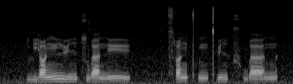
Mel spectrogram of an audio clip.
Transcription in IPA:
l j ɑ˧˥ ŋ n̪ y˧˥ n t͡s w a˨˩ n e˥˩ ɪ̯ | t͡sʰ ɑ˥ ŋ pʰ ʊ˨˩ ŋ t̪ʰ y˥ n ʈ͡ʂʰ w a˨˩˦ n

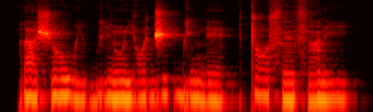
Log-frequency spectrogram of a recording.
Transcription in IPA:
ɾ a˧ ʃ ɔ̃˧ w i˨ b i˧ ɾ ũ˧ j ɔ˧ d͡ʒ i˦ ɡ͡b i˧ n e˧ | t ɔ˧ s ɛ̃˨ s ã˨˦ ɾ i˦˨

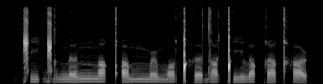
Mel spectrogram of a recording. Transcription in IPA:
ǁ i ɡ͡ǁ ʊ n ə nː ɔ qʼ ʊ mː ə˞ m ɔ ǃʰ ə d ɑ ǃ i l u q i qʰ ə˞

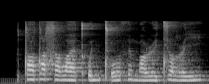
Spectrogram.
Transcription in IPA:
t o dˤ o s ɘ lˠ æ kʼ o nʲ tʼ o θ ɘ m ɑ ɭ ɘ tʲ æ lˠ ɭ i

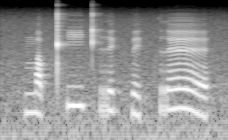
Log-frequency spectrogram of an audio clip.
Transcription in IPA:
m a˨˩ p̚ kʰ iː˥˩ kʰ r e˦˥ k̚ p e˨˩ k̚ p r ɛː˥˩

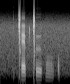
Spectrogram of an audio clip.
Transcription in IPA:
ǀ ɛ p ǀ ɯː p ɔ̤ p

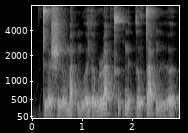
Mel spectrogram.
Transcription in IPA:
t̪ ɨ˨˩˨ ə̯ ʂ ɨ˨˩˦ ə̯ m a˨˩ t̚ m u˨˩˨ ə̯ j ə˨˩˦ w ɹ a˦˥ k̚ t̪ʰ u˦˥ k̚ n ə˨˩ k̚ ɣ ə˧˥ w t̪ a˦˥ k̚ m ɨ˨˩˦ ə̯

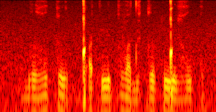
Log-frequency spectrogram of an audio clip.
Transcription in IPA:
b ə˞ ɣ u k ʏ w ʏ k ǃʼ a k n i k v a d e k ə˞ k ŋ͡ǃ i ɣ u k

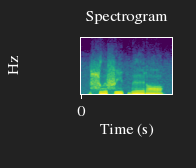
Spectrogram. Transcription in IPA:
sʷ ɘ f i ɓ ɘː ɾ ɒ

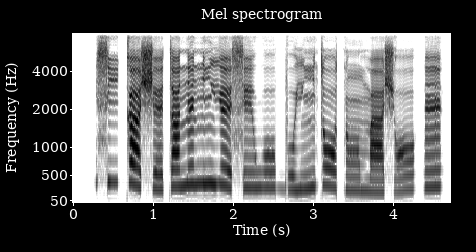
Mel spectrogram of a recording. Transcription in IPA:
s i˦ k a˦˨ ʃ ɛ˨ t a˧ n ɛ̃˦ n ĩ˦ j ɛ˦˨ s e˧ w o˧ b o˨ j ĩ˨˦ t ɔ˦˨ t ɔ̃˨ m a˨ ʃ ɔ˨˦ | ɛ̃˦

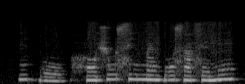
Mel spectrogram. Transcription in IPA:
i˧ ɡ͡b o˨ | h ɔ̃˨ ʃ u˧ s i˧ m ɛ̃˧ ɡ͡b o˧ s ã˧ s e˧ m ũ˦

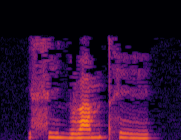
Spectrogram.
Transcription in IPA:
s i̤˨˩ n v a˨˦ m t̪ʰ e̤˨˩

